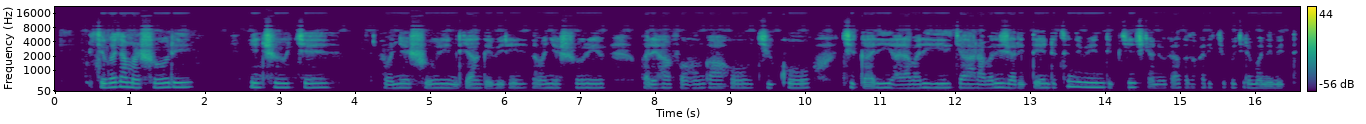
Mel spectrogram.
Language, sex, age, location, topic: Kinyarwanda, female, 18-24, Nyagatare, education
